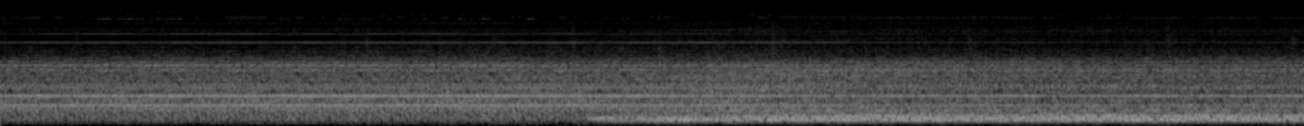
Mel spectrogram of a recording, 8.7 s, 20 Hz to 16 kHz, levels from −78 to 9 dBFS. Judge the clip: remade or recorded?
recorded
